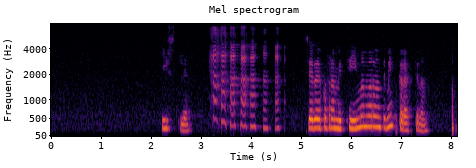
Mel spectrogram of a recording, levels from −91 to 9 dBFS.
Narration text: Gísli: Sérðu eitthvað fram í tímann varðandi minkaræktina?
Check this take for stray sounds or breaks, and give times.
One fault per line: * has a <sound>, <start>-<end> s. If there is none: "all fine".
* has a laugh, 3.2-4.7 s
